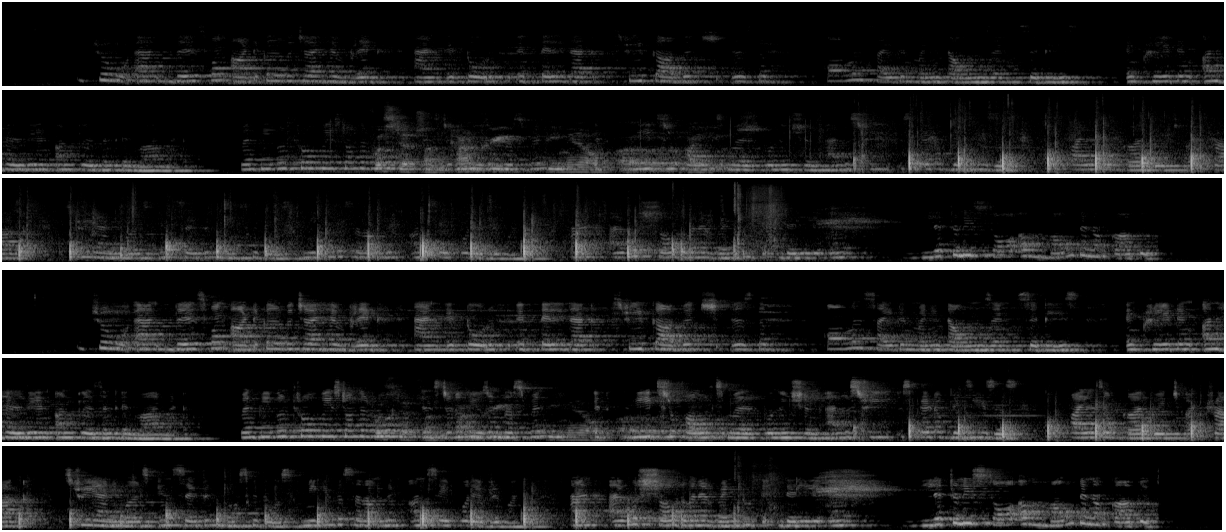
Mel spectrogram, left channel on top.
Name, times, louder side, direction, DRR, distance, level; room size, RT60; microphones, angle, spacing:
voice 1, 0.7-14.3 14.6-17.9 18.1-22.6 22.9-36.0, right 5 dB, 70° right, 0.6 m, -38 dB
sound 1, 15.1-15.2 15.5-15.6 15.9-20.5 20.7-32.3 32.7-32.8, left 2 dB, 30° left, 0.7 m, -36 dB
11.0 x 6.8 x 4.5 m
head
